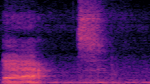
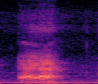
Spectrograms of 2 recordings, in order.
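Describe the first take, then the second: First: The final t sound is clearly pronounced. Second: The final t sound is dropped. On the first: The speaker calls it right. "but you have to say act" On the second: The speaker calls it wrong. "You do not say act"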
